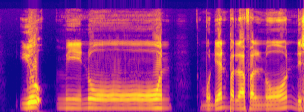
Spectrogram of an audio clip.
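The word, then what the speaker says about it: يُؤْمِنُونَ: juga Yu gitu ya tidak boleh dibaca dengan Ain tapi dia Hamzah yukminun Kemudian pada lafal Nun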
